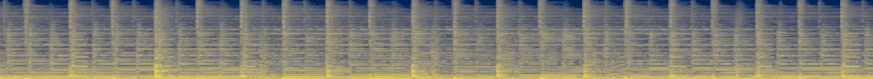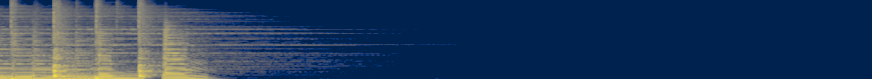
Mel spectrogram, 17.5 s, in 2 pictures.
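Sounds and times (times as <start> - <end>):
solo backing track: 0.0 - 11.1.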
